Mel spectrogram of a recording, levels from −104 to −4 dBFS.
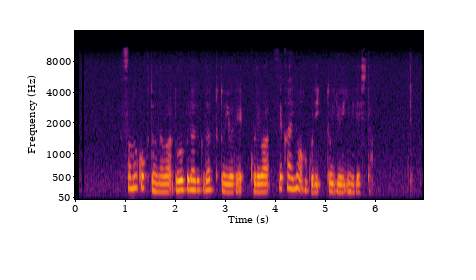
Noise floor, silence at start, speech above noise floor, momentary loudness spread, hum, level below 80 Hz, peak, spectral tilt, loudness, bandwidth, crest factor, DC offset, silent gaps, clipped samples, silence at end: -69 dBFS; 1 s; 39 dB; 10 LU; none; -84 dBFS; -14 dBFS; -8 dB/octave; -31 LUFS; 10.5 kHz; 18 dB; under 0.1%; none; under 0.1%; 1.05 s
